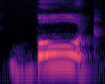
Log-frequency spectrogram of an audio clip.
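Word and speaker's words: boat: बोट, द O make the long sound and ए is silent hair.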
